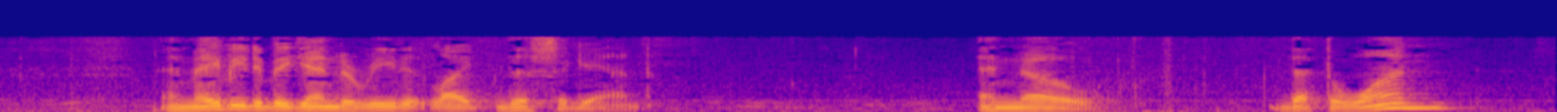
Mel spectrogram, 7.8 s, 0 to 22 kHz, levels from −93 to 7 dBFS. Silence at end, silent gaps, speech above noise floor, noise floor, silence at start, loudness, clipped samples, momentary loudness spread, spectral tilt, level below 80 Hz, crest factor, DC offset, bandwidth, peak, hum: 0.5 s; none; 31 dB; -49 dBFS; 0.75 s; -19 LUFS; under 0.1%; 12 LU; -9 dB/octave; -50 dBFS; 18 dB; under 0.1%; 5.8 kHz; -2 dBFS; none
